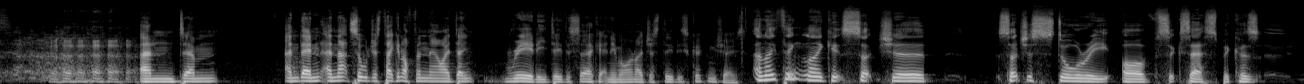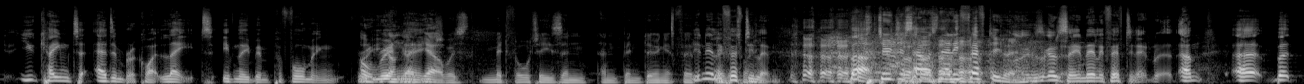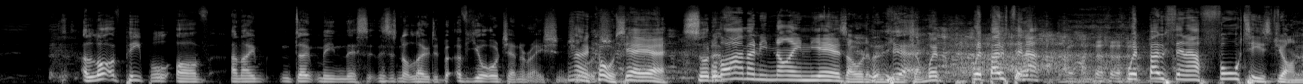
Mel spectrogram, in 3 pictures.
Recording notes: The Moon Under Water is ready to once again present itself live from within The Dagda Bar within the Edinburgh Fringe festival.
